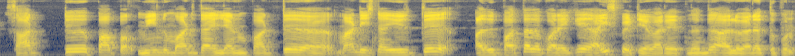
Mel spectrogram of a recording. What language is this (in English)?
Tamil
